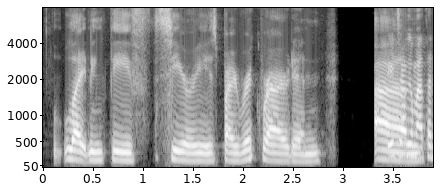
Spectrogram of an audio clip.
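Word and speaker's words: Riordan: Percy Jackson light Lightning Thief series by Rick Ren um you're talking about the novels right yes and um I did look up that's how it's pronounced Ren anyway um I used to read those to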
